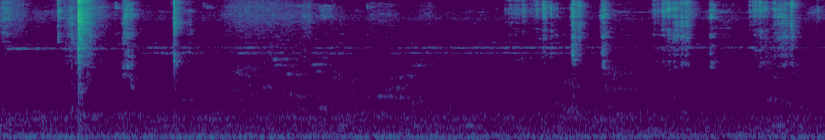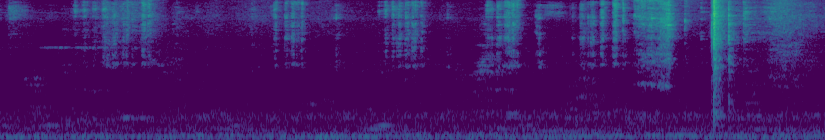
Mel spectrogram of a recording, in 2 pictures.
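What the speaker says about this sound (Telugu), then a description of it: "ఇప్పుడు క్రాస్ పట్టి కట్ చేసుకుందాం." Scissors snipping fabric for stitching, with a handful of faint, sparse cuts and light metallic clicks spread over a quiet, steady low hum, no talking.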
